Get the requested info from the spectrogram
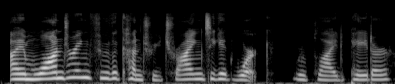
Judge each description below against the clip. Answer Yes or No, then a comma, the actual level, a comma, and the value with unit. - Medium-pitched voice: No, high, 240 Hz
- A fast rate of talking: No, average, 180 wpm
